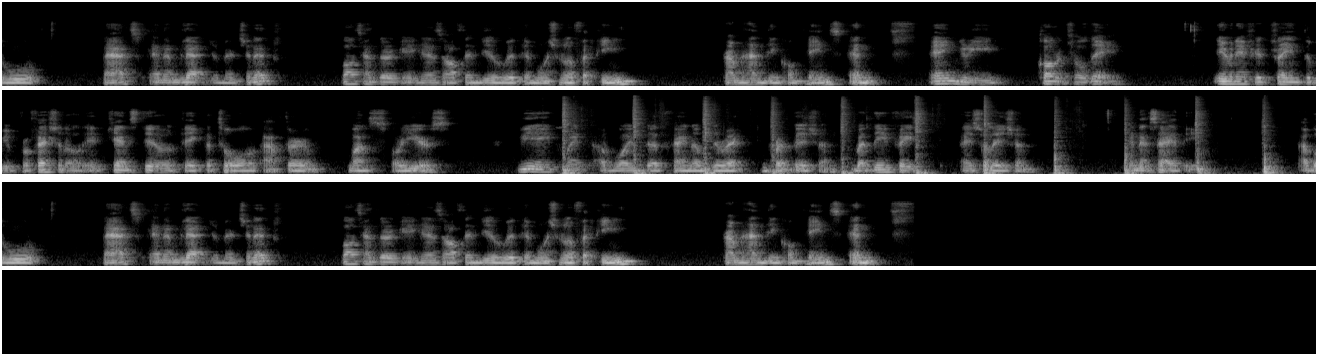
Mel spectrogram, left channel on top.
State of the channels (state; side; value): drops out; right; at 9.2 s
